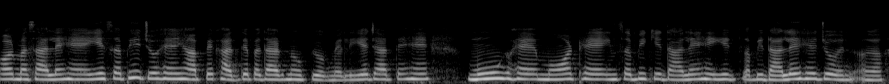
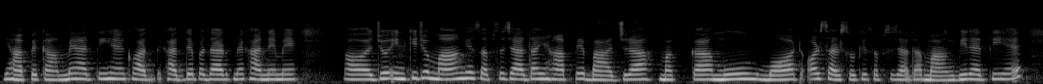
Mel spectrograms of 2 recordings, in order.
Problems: none marked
